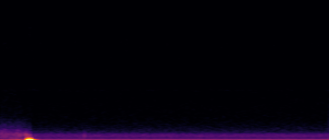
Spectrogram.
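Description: A single loud, low thump about a quarter second in, typical of a splice passing on a film soundtrack, then only a faint, steady electrical hum with no program sound.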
